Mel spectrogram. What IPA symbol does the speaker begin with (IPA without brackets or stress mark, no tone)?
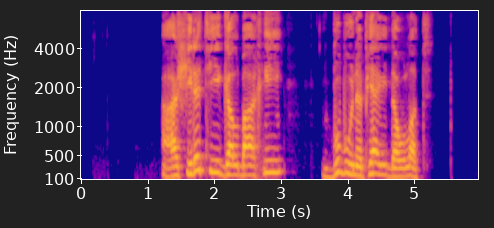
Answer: ʕ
